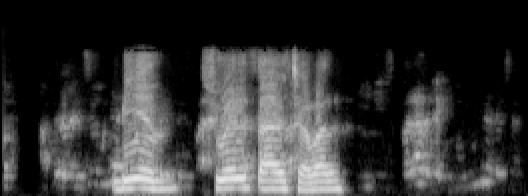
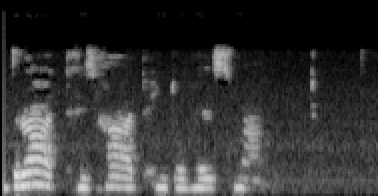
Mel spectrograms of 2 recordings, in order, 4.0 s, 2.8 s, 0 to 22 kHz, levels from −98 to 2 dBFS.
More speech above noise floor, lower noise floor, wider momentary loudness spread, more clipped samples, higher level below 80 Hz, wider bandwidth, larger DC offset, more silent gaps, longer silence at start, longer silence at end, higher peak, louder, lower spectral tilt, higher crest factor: about the same, 29 dB vs 26 dB; about the same, -43 dBFS vs -46 dBFS; second, 20 LU vs 25 LU; neither; about the same, -56 dBFS vs -60 dBFS; about the same, 8 kHz vs 8.4 kHz; neither; first, 0.23-0.28 s vs none; about the same, 0.05 s vs 0 s; second, 0.3 s vs 0.5 s; about the same, -4 dBFS vs -4 dBFS; first, -15 LUFS vs -21 LUFS; first, -6 dB/octave vs -4 dB/octave; about the same, 14 dB vs 18 dB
